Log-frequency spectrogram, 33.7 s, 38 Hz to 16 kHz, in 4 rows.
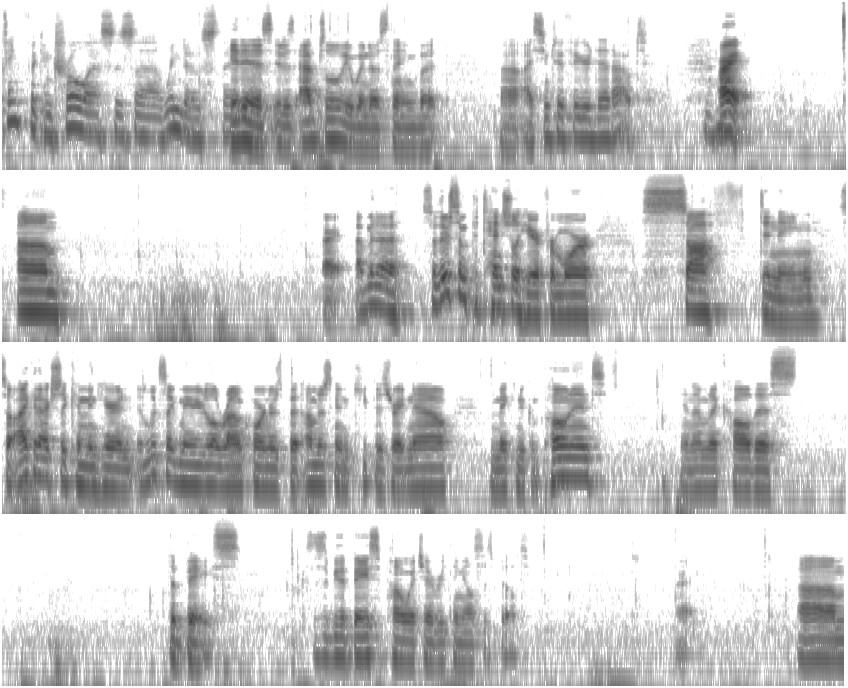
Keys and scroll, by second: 26.7-28.1 typing.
